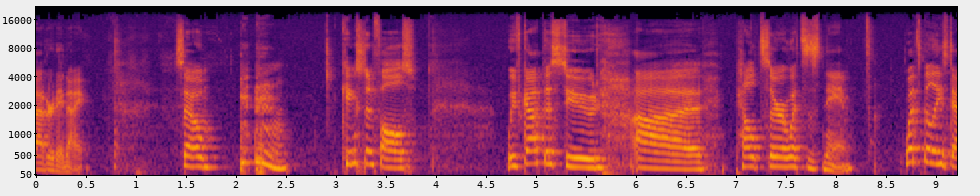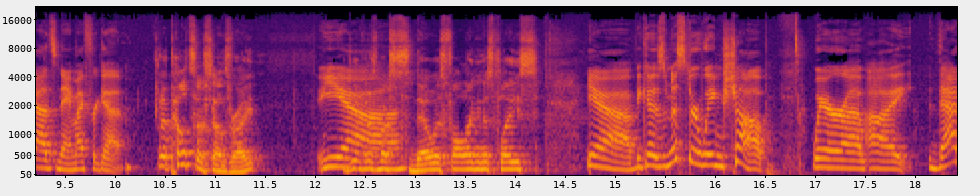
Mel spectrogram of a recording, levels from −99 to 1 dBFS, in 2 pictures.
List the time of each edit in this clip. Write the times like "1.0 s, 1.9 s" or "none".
12.0 s, 17.5 s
